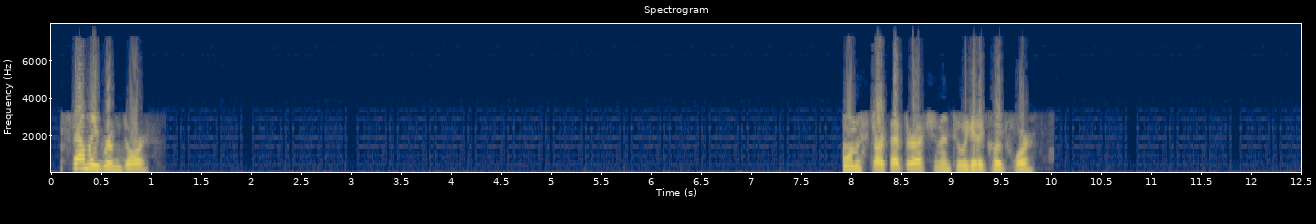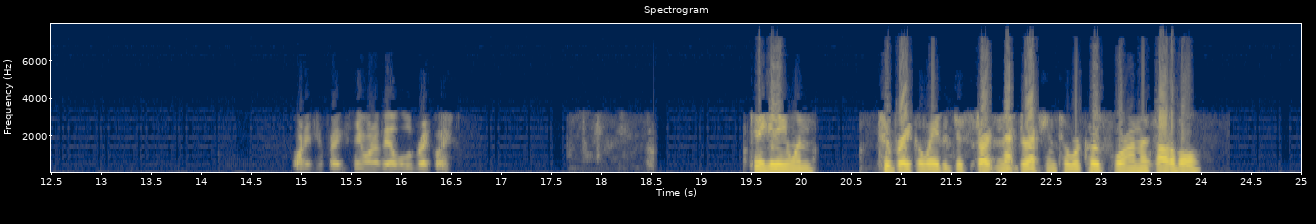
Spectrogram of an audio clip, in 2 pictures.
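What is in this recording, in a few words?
police department, scanner audio; ThompsonPeakHigh; PHOENIX PD-200 A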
